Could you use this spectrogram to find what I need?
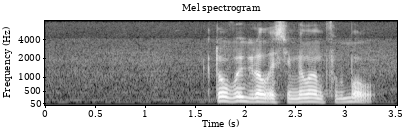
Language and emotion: Russian, neutral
